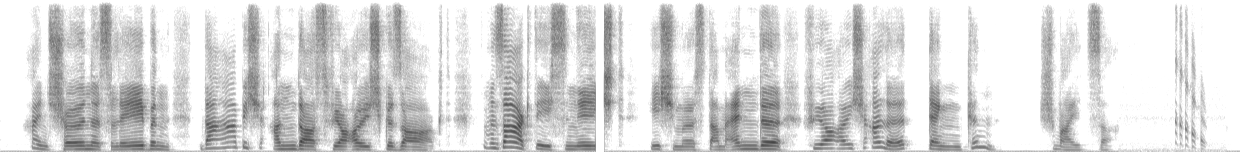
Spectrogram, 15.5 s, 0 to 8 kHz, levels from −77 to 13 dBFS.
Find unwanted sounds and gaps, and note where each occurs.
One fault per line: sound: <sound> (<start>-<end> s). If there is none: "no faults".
sound: dropout (7.4-7.5 s)
sound: chirp (14.7-15.1 s)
